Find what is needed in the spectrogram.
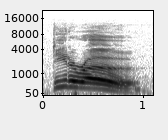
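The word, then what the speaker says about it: Diderot: Dero. Uh, D. Dero. Because again, French, so we don't pronounce half of it.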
